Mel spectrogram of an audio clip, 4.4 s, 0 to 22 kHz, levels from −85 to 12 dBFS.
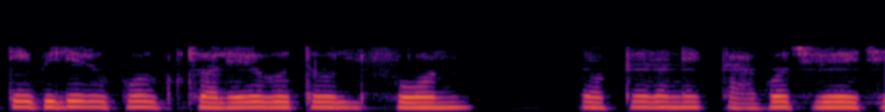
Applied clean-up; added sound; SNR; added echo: neural mask model DeepFilterNet 3.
